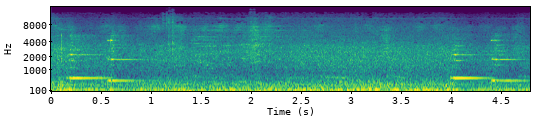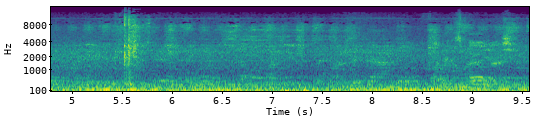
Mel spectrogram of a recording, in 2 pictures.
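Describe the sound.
A New York City 4/5 subway train, recorded on 24 August 2015, rumbles steadily and loudly throughout, with a pair of short two-tone chimes sounding twice and indistinct voices murmuring beneath the roar.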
